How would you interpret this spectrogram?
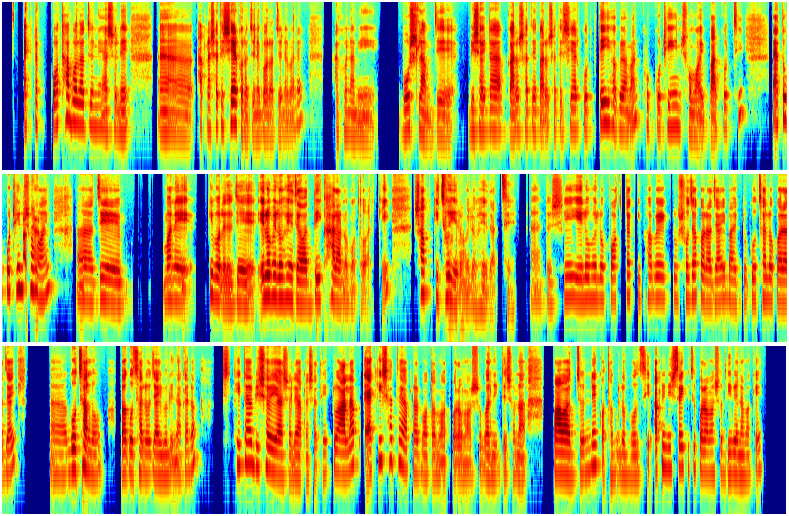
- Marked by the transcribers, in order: lip smack
- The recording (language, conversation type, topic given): Bengali, advice, বাড়িতে কীভাবে শান্তভাবে আরাম করে বিশ্রাম নিতে পারি?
